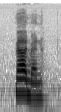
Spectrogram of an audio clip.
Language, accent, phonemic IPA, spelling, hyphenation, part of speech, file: English, US, /ˈmædˌmæn/, madman, mad‧man, noun, En-us-madman.ogg
- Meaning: 1. A man who is insane or mentally disturbed 2. A person who makes risky and questionable decisions 3. A daredevil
